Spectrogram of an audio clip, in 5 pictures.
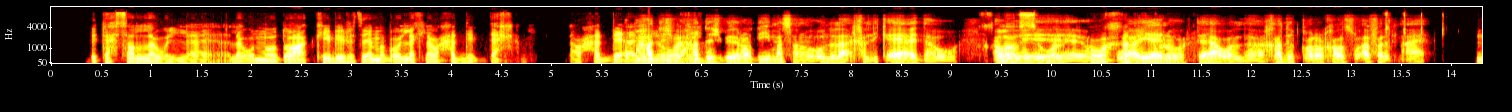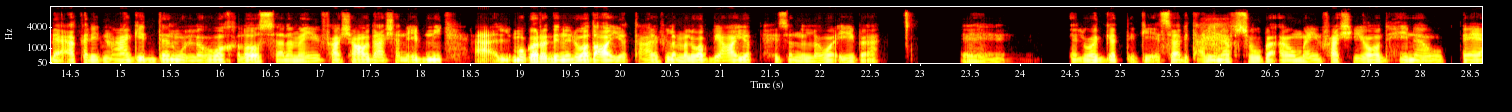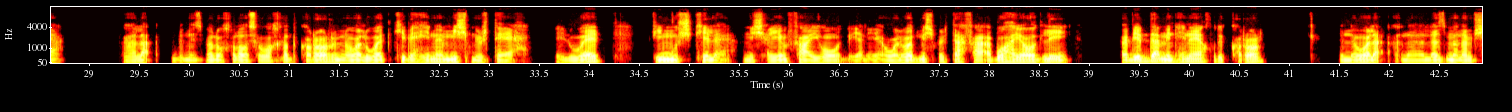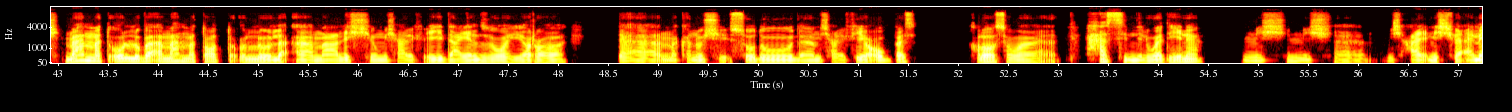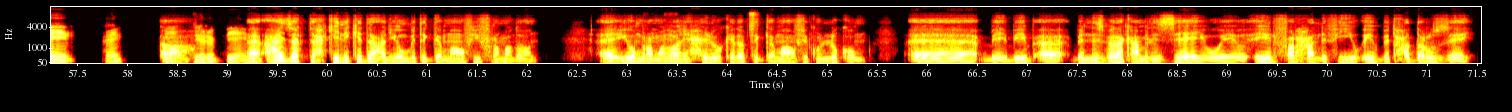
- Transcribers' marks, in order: tapping; other background noise; tsk
- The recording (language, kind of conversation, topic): Arabic, podcast, احكيلي عن تقليد عائلي بتحبّه؟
